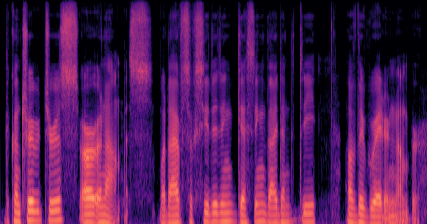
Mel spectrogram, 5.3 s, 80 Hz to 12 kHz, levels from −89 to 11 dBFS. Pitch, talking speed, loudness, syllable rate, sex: 120 Hz, 180 wpm, -20 LUFS, 6.5 syllables/s, male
